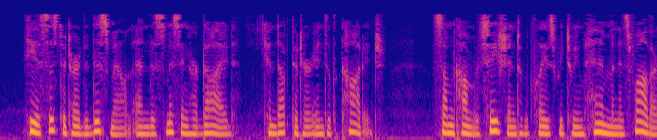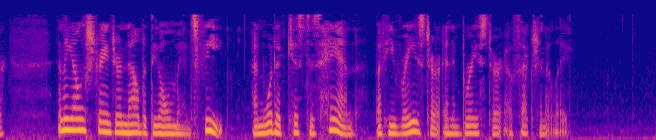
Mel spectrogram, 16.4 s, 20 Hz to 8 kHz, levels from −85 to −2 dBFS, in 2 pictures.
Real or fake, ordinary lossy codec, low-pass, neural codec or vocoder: fake; MP3, 24 kbps; 7.2 kHz; codec, 16 kHz, 2 kbps, FunCodec, trained on Chinese and English, 25 frames a second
